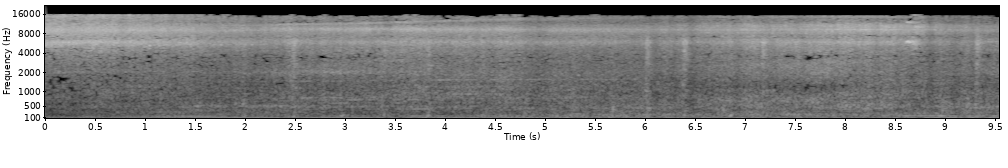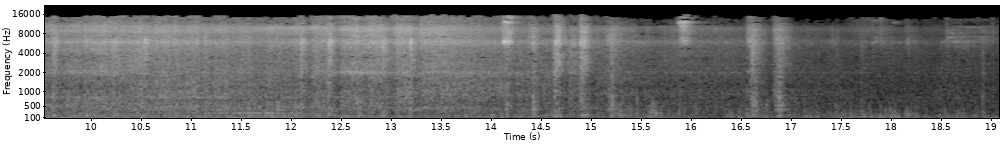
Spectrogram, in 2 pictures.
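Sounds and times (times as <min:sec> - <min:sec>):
diesel train engine drone: 0:00.0 - 0:19.0
wheels rumbling on rails: 0:00.0 - 0:19.0.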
